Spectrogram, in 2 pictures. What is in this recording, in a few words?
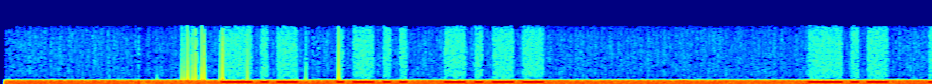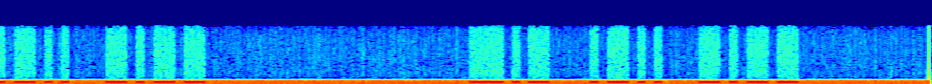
ndb dublin killiney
